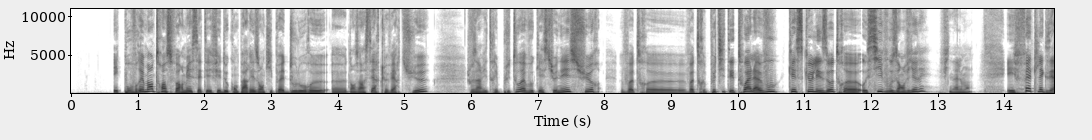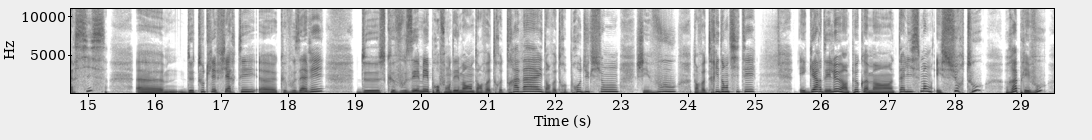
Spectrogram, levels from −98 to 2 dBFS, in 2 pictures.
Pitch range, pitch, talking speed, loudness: 180-255 Hz, 205 Hz, 165 wpm, -26 LUFS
